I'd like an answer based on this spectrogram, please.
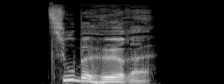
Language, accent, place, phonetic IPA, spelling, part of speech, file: German, Germany, Berlin, [ˈt͡suːbəˌhøːʁə], Zubehöre, noun, De-Zubehöre.ogg
- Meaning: nominative/accusative/genitive plural of Zubehör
